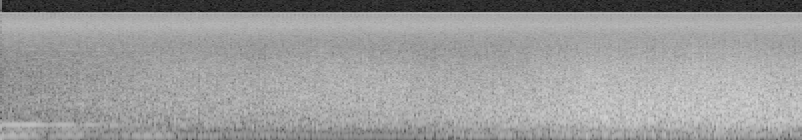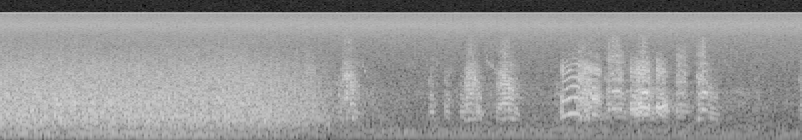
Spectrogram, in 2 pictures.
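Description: Water rushing over a weir, swelling to a steady rush and then dropping away about eleven seconds in. Then a string of honking waterfowl calls, several in quick succession.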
